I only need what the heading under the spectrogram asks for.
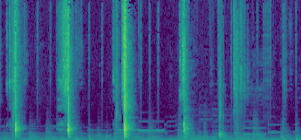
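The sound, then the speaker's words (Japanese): A knife chops a sweet potato in a series of sharp, crisp strikes on a board at an uneven pace, a few strong cuts with some softer taps between them. “ちょっと一旦、さつまいも切ることに集中します。”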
